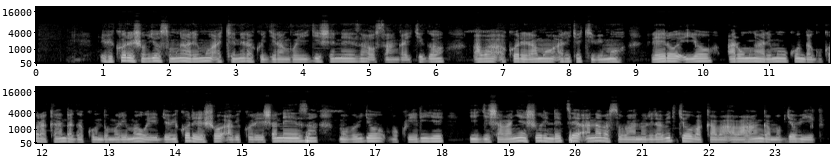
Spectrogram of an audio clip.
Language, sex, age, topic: Kinyarwanda, male, 18-24, education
